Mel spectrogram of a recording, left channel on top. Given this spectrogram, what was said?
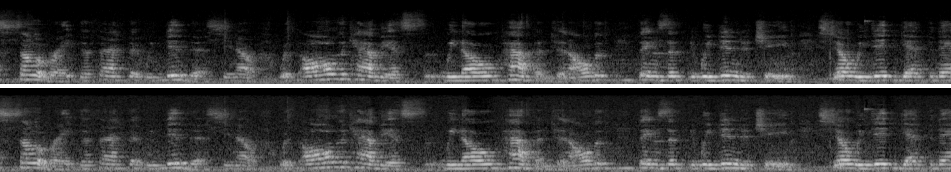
celebrate the fact that we did this, with all the caveats that we know happened and all the things that we didn't achieve. Still, we did get the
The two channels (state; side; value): normal; both; correlation 0.54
